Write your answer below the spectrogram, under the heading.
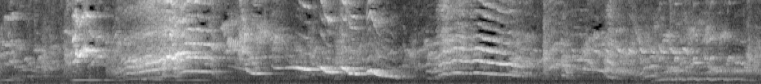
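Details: Male Eurasian golden orioles in a song duel: loud, fluted, whistled phrases that slide downward with a rich tone, amid a busy chorus of other birds with high chirps, trills and a low steady whistle.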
